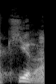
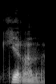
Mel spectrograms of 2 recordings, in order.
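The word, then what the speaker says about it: Ciarán: Und dann sehe ich so Cyrian Hines. Ich so, ah, cool. Oder Kieran, ja. Ist ja, glaube ich, jetzt ausgesprochen. Kieran Hines.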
